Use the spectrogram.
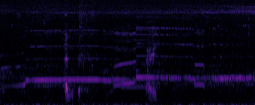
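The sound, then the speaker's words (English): A loon gives a long, eerie wailing call, a sustained mournful tone that jumps up in pitch partway through and holds. Brief voices speak over it twice. “Spoilers, if you ever want to make something scary, just fucking put the loon's call on repeat.”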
